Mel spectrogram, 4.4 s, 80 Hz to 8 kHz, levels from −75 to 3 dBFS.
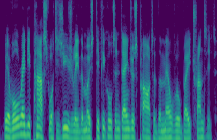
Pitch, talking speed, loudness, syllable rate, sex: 120 Hz, 250 wpm, -21 LUFS, 7.2 syllables/s, male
